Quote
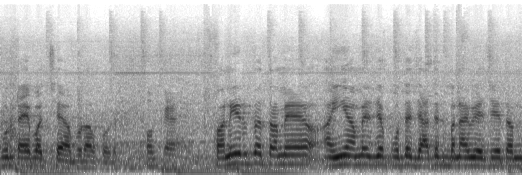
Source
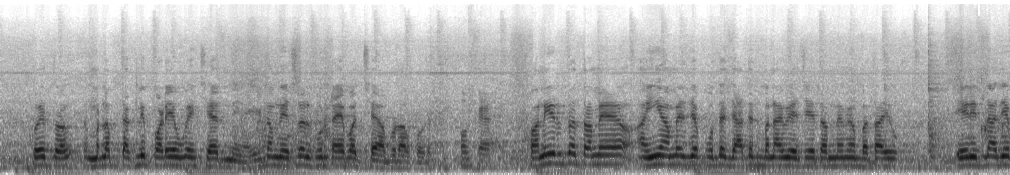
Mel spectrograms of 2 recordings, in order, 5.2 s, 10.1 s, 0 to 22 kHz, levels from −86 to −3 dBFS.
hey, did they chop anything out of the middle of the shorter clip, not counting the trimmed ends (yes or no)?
no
